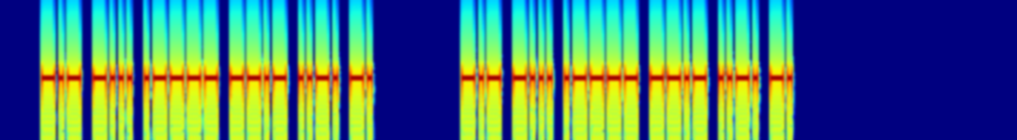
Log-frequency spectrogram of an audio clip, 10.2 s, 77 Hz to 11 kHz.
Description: Morse code, heard as a keyed tone, about 28 wpm, 700 Hz. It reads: KB1QFN KB1QFN
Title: USA Call Signs - 6 Characters - Repeated 2x - 28wpm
